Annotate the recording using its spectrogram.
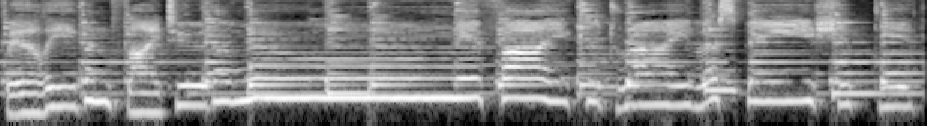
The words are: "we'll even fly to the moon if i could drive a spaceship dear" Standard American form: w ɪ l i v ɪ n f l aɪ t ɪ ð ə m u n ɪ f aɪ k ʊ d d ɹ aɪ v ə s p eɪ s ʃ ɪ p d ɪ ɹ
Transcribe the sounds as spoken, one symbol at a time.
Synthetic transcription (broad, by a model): w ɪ l i v ɪ n f l aɪ t ɪ ð ə m u n ɪ f aɪ k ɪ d d ɹ aɪ v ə s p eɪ ʃ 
